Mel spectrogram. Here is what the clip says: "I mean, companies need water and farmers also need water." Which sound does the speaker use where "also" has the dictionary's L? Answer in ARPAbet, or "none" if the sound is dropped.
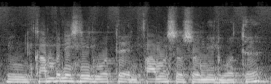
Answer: none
